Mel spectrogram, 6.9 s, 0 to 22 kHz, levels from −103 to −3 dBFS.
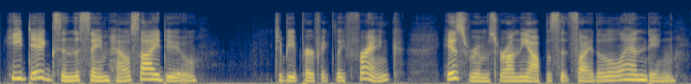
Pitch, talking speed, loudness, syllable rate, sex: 200 Hz, 190 wpm, -20 LUFS, 5.3 syllables/s, female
